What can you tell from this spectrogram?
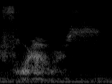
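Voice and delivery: whispered disbelief, barely voiced; stunned whisper. Classmates hear the pastor reads four hours, stunned whisper. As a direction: gasp it out under your breath in shock.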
